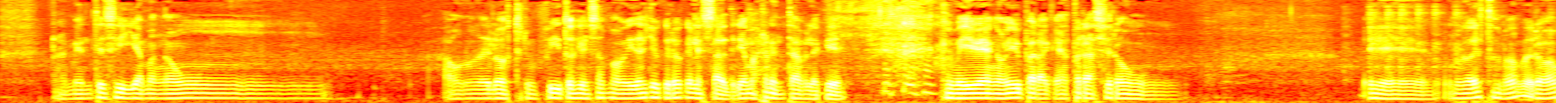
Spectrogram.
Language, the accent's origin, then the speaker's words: Spanish; Las Palmas, Canary Islands, Spain; Bueno, en mi tierra, en Las Palmas.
